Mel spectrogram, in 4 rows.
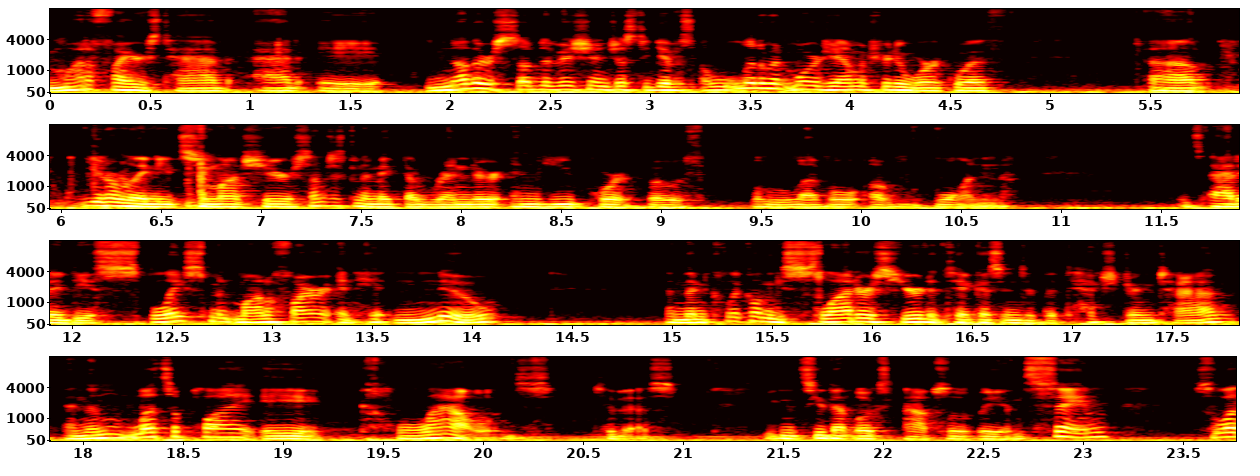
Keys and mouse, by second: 1.1-2.8 drag, 3.6-4.1 middle drag, 5.7-7.4 drag, 9.6 click, 10.3-12.0 drag, 13.4 click, 18.0-20.4 drag.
